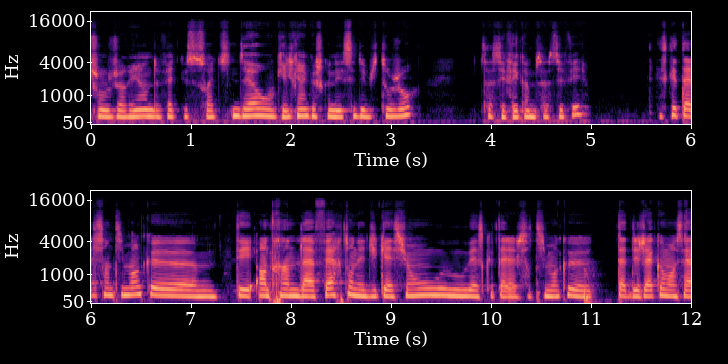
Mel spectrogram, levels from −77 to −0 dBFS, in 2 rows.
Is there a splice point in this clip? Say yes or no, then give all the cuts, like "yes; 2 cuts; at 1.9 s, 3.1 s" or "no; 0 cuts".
no; 0 cuts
